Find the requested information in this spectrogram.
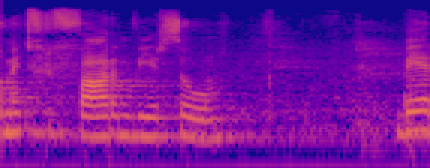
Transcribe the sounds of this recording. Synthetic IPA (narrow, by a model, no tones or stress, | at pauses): mɛtfərfɑːɾənviərsoː | vɛː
